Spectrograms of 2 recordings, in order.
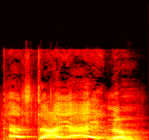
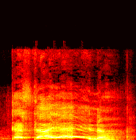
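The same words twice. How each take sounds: First: High, slow excited call; excited shout. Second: High, drawn-out excited call; excited shout. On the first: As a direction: announce it again, thrilled. Repeats reveal. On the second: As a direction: announce it with delight. Excited reveal of doll. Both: Real, not acted.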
